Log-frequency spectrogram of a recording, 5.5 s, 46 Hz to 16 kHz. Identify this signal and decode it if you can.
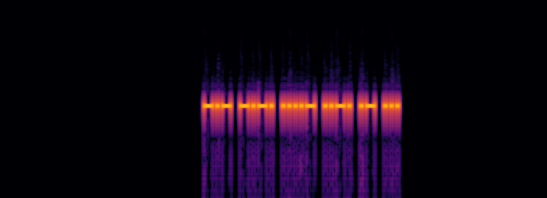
Morse code, heard as a keyed tone, about 40 wpm, 700 Hz. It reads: KC4FAS
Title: USA Call Signs - 6 Characters - 40wpm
